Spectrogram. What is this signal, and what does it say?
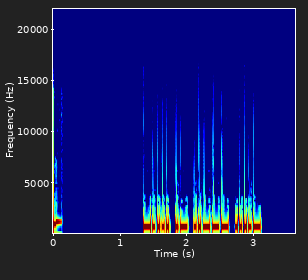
Morse code, heard as a keyed tone, about 34 wpm, 700 Hz. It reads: 6A24
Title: Common Cut Numbers - 4-Digit 35wpm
